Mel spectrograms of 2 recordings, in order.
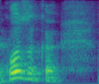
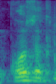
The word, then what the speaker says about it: Козак: Сейчас как будто бы надежды совершенно нет, но вышло вот расследование, несколько расследований про Дмитрия Козака, благодаря которым мы понимаем, что и вокруг Путина могут возникнуть люди, которые попытаются схватить его за руку. Вкратце людям напомню, что Дмитрий Козак, некоторые ставят ударение как казак,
